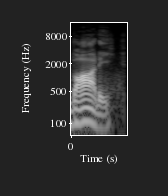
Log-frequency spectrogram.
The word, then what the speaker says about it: Bodie: it says it's pronounced body. B O D Y. I did not know that. Even though it is spelled B O D I E locals say body and the name way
